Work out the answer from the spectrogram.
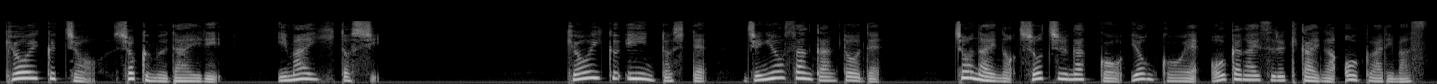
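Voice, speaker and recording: A woman's voice: lowish voice, sing-song, takes it slowly, dark tone, slightly rough, no echo. A woman reading a town newsletter aloud, carefully and evenly, spelling out numbers and addresses digit by digit. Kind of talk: slow, careful read-aloud of a printed bulletin. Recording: dull, lo-fi and dry.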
